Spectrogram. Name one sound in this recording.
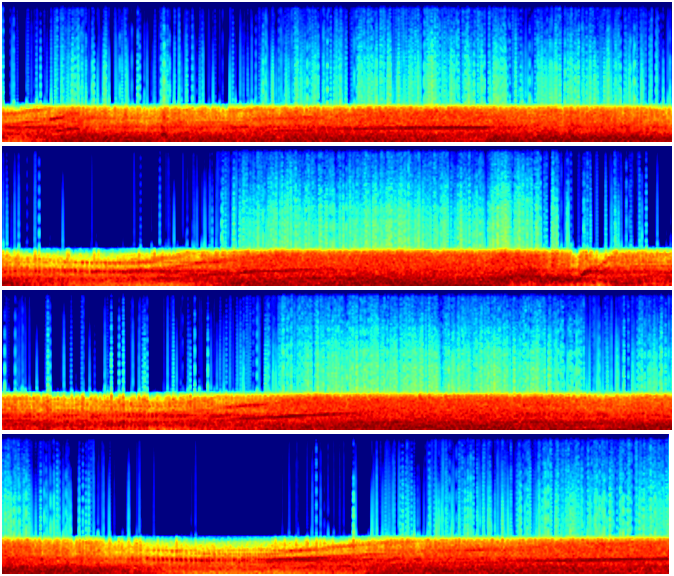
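Small tyres roar steadily over rough asphalt.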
